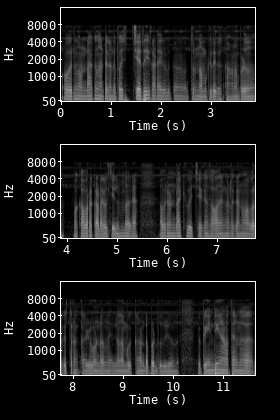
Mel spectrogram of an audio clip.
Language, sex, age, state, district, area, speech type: Malayalam, male, 18-30, Kerala, Kottayam, rural, spontaneous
